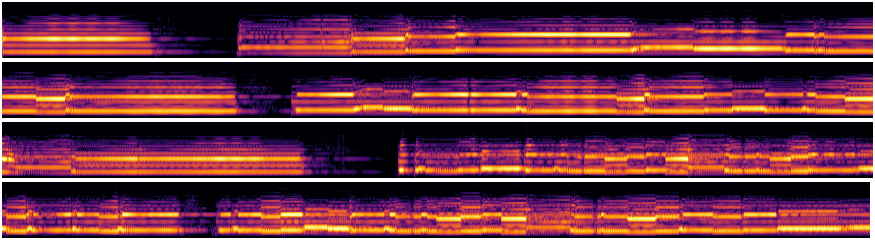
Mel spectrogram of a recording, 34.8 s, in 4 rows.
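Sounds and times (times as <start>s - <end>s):
hulusi solo: 0.0s - 34.7s.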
